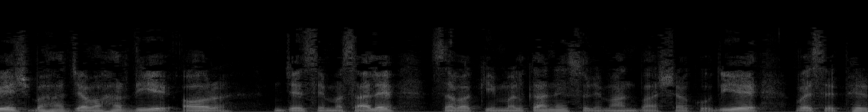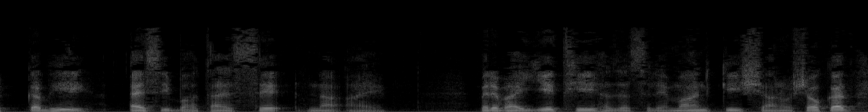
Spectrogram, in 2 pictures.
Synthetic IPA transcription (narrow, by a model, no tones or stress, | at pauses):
peːʃbaɦad͡ʒɐʋaːɦəɾd̪ieʔɔːɾ | d͡ʒɛːsemɐsa̰ːlesɐbakimɐlkanesʊleːmaːnbʱaːd̪ʃaːko̰d̪ieʋɛːsḛpʰɪɾkɐbʱi | ɛːsibɐɦt̪aːɪse | nɐ̰ʔa̰ːḛː | meːɾebʱaːijeːt̪ʰiɦɐzɾət̪sʊleːmaːnkiʃa̰ːnoʃɔːkət̪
